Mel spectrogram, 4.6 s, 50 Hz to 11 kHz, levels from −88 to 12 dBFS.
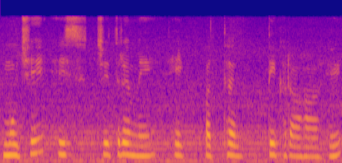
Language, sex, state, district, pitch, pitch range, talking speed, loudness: Hindi, female, Madhya Pradesh, Dhar, 220 Hz, 205-230 Hz, 120 wpm, -16 LUFS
